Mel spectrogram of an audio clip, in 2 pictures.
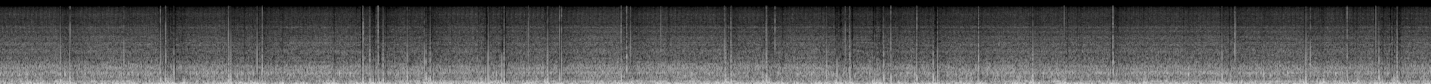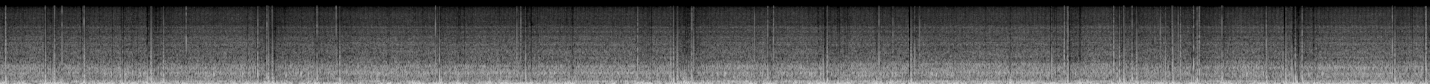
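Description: Porsche 914's 2.0-litre air-cooled flat-four running steadily on the road, with frequent crackling static clicks over it.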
